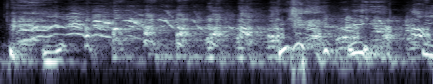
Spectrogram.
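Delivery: giggling high laugh; high burst of laughter. Real, not acted. Recalls awkward moment, bursts laughing.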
